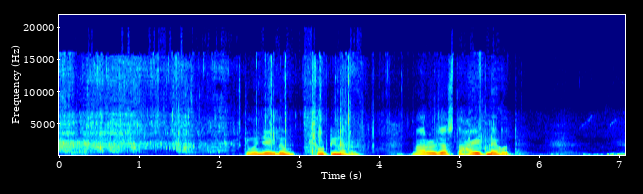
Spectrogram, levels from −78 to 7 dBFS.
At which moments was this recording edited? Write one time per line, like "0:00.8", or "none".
0:02.3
